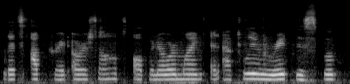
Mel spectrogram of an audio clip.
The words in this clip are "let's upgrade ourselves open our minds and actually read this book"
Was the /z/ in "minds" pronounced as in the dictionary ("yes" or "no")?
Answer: no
